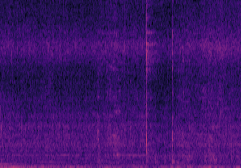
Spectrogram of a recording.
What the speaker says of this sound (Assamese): এইখিনি ভালদৰে ভাজি ল'ব লাগিব।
